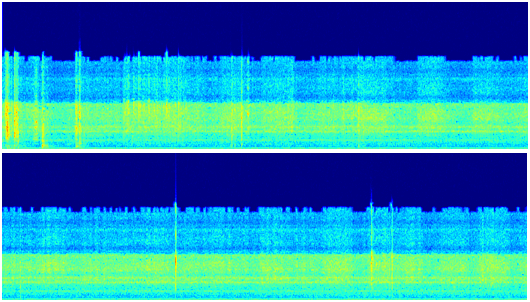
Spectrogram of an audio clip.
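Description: Steady low electrical hum with a constant tone, and a few faint light clicks in the first few seconds.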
